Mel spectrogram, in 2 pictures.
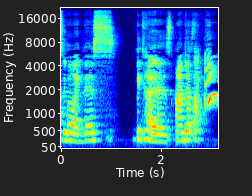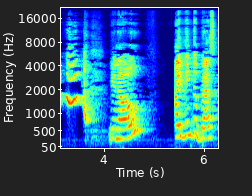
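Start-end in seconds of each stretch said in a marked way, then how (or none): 2.8-3.8 excited squeal. Retold or imitated. Reacting to good news.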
